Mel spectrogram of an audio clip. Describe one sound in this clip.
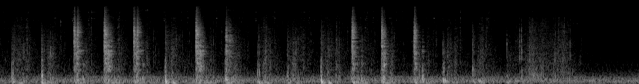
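Heavy footsteps thud quickly on metal stairs and wooden floor.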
